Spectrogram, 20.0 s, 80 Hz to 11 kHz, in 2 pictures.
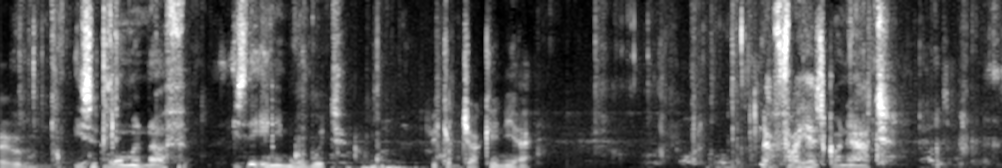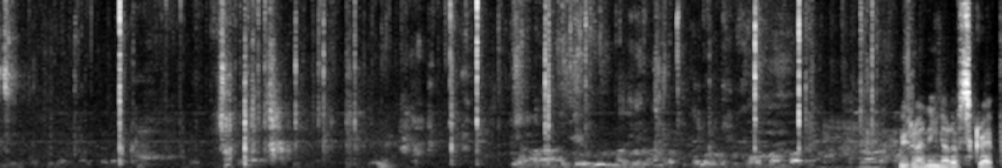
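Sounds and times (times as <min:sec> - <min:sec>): quiet talking: 0:08.8 - 0:19.1.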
